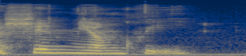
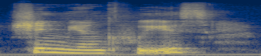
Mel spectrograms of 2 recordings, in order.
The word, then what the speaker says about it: Shin Myung-hui: How do you say that? Myung-hui? – I think it's, yeah, Shin Myung-hui. – Okay. Shin Myung-hui's presidential candidate press conference.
